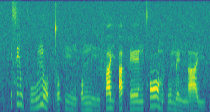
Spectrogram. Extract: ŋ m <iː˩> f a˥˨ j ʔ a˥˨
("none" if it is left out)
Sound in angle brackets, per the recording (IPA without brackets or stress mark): iː˩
